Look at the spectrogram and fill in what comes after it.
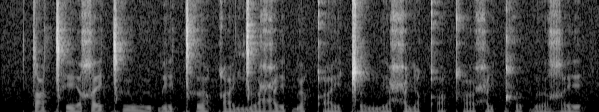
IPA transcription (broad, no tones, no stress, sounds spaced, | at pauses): tˤ ʉ ǀʰ e χ e ǀʰ ʉ w ʉ ɓ e ǀʰ ə q e ŋ͡ǀ ə ʕ e ɓ ʉ qʼ e ǁ ə ŋ e ħ i qʼ ə qʰ ʉ ħ i ǃʰ ə ɓ ə ʁ e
